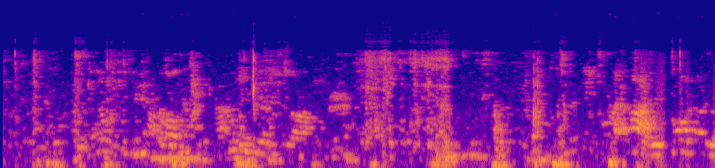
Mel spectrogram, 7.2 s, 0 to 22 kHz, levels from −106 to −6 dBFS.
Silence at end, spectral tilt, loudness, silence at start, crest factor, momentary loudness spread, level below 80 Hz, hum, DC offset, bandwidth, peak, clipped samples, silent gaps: 0 s; -5 dB/octave; -37 LUFS; 0.15 s; 20 dB; 13 LU; -44 dBFS; none; under 0.1%; 7.8 kHz; -16 dBFS; under 0.1%; none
